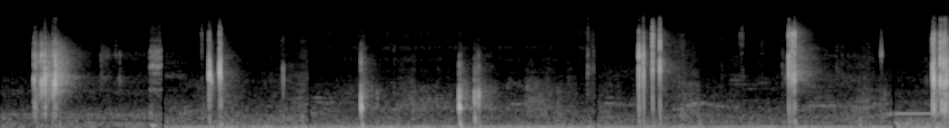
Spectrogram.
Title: loud neck/knuckles crack compilation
